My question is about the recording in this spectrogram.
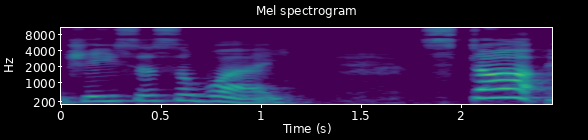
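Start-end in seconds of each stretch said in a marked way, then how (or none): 1.8-2.4 high, loud, urgent cry; cried out. A narrator's reading. Boy to soldiers taking his friend away, crying out. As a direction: shout it out in alarm. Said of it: "he cried".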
